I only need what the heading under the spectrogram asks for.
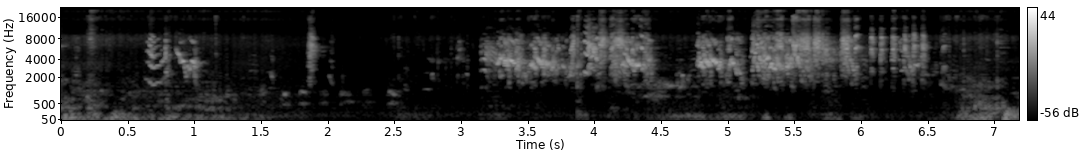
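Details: Budgerigars in a colony with a breeding pair: a few sparse high notes and rustling, then two loud bursts of rapid, buzzy chattering chirps, ending with low scuffling.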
